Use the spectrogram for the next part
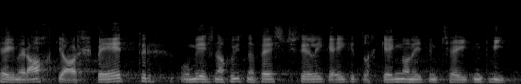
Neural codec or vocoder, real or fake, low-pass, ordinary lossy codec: none; real; 7.2 kHz; none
